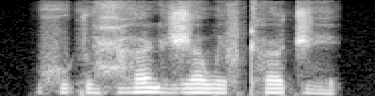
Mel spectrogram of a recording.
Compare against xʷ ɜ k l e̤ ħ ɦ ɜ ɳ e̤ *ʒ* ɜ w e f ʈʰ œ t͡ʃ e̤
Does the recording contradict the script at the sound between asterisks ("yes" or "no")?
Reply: no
